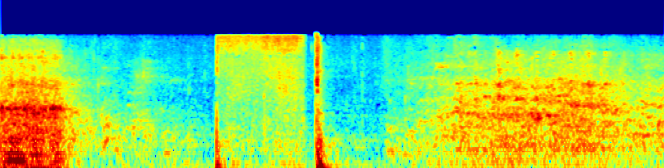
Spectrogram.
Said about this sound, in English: I've just put on this record of royal snoring. Oh, that's what money can do for you folks.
